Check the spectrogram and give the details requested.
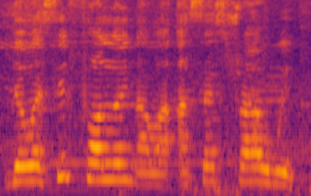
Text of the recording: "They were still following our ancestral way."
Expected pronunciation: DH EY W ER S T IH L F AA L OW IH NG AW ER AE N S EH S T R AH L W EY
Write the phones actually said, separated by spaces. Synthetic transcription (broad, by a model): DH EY W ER S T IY F AA L OW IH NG AW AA AE N S EH S T R AH L W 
